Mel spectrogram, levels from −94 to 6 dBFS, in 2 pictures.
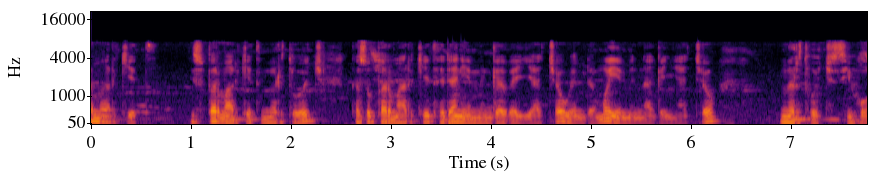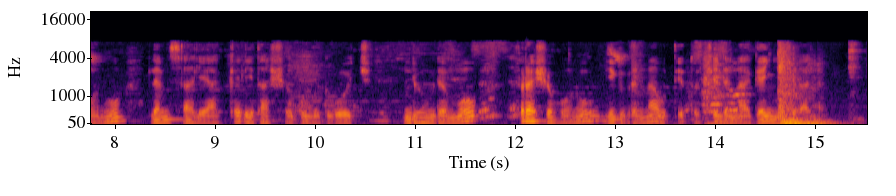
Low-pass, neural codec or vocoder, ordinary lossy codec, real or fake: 7.2 kHz; none; AAC, 64 kbps; real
